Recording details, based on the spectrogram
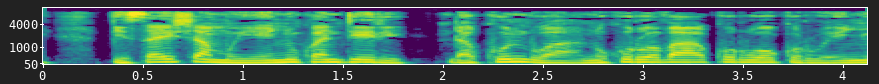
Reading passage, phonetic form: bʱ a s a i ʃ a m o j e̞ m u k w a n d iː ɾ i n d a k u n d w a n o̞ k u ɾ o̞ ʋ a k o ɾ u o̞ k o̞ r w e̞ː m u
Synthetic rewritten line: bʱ i s a i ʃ a m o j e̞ ɲ u k w a n d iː ɾ i n d a k u n d w a n o̞ k u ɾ o̞ ʋ a k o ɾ u o̞ k o̞ r w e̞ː ɲ u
